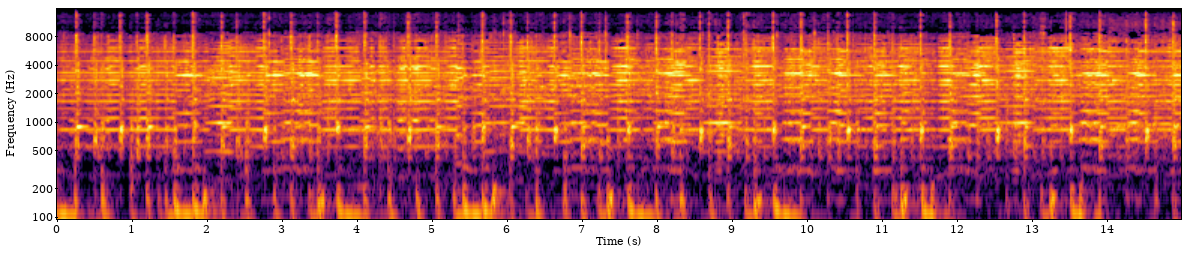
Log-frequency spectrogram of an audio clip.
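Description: Dholak played solo in fast, dense strokes with deep bass thumps, over a harmonium melody.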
